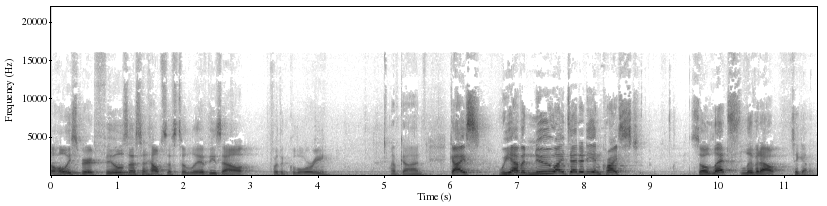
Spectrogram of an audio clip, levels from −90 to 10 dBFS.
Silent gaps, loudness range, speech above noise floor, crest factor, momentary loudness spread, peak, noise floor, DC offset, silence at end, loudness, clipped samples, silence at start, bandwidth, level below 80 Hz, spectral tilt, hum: none; 8 LU; 33 dB; 16 dB; 15 LU; 0 dBFS; -49 dBFS; under 0.1%; 0.05 s; -16 LUFS; under 0.1%; 0 s; 16 kHz; -54 dBFS; -4 dB/octave; none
